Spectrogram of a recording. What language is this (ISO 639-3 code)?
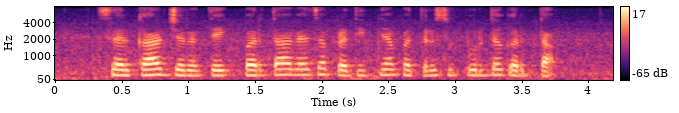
mar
